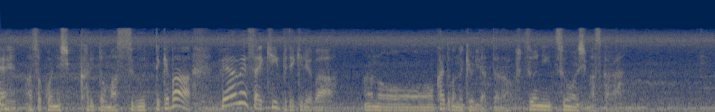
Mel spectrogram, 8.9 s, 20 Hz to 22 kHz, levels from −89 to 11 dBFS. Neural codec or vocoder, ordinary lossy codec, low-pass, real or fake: none; none; none; real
